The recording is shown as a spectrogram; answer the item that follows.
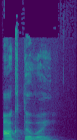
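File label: "актӧвӧй", Komi, female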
